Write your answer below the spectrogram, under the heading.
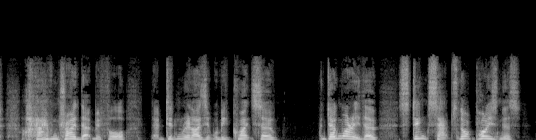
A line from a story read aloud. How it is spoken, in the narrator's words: he added nervously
